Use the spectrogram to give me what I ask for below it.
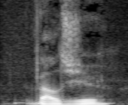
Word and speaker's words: Valjoux: And is it, how do you pronounce that? – Valjoux.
